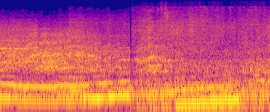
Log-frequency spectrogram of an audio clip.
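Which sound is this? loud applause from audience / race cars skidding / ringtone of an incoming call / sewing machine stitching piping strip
race cars skidding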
